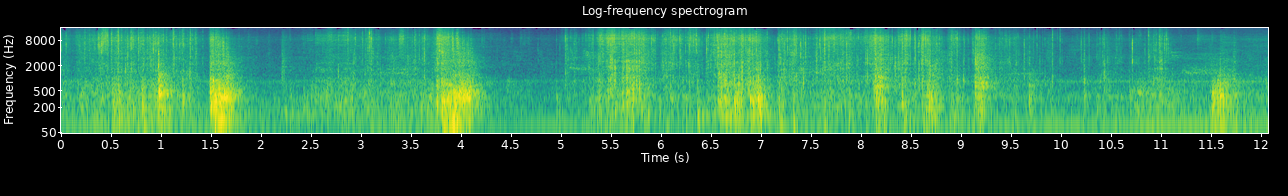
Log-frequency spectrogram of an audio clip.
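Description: Scissors cutting and prying through plastic packing tape and cardboard on a parcel: irregular crinkling, scraping and tearing, with louder bursts about a second and a half and four seconds in.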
